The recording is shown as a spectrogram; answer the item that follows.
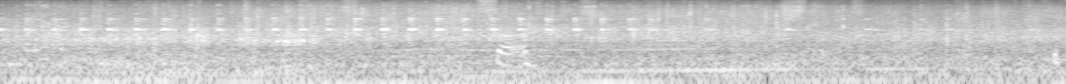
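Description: Outdoor street noise: a steady low rumble of traffic, with a light, regular ticking several times a second that fades out near the end.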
